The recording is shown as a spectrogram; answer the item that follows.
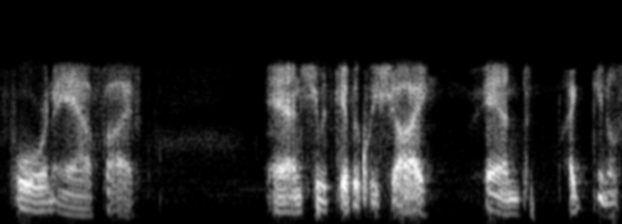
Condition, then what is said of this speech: Laryngectomy. You know, removing that from the area is, in so many ways, on different levels, through its own repair itself and learning how to talk differently and getting used to a different tone of voice was challenging enough.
